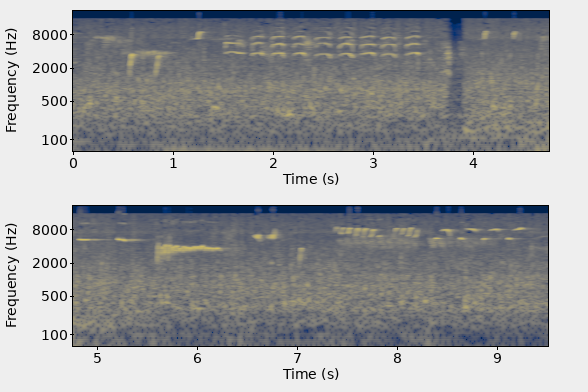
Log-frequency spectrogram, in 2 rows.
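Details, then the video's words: Caged-bird training recording of black-winged starling song: repeated series of high, looped whistled notes, sharp chips and a brief buzzy rattle, delivered in rapid bursts with short pauses. "Suara MP3 pancingan/masteran untuk burung cucak Keling"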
